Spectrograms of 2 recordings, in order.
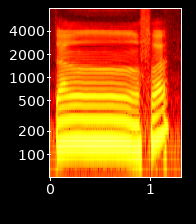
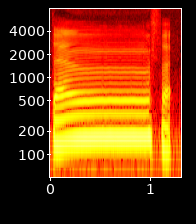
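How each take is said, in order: First: The nasal is dropped, lips held far apart. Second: A light hidden nasal glides into the f. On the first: The speaker calls it wrong. "tidak terlalu jauh ta fa" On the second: The speaker calls it right. "pertengahan tanfa"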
